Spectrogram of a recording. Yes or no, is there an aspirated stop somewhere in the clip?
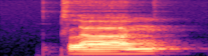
no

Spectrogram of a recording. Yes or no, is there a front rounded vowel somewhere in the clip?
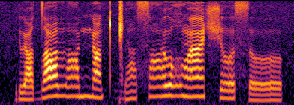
no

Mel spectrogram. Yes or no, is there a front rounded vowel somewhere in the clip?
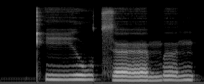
yes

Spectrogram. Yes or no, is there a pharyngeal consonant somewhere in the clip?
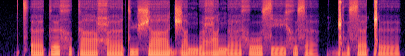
yes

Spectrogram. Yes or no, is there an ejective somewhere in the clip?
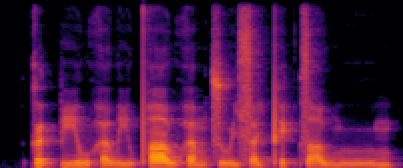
no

